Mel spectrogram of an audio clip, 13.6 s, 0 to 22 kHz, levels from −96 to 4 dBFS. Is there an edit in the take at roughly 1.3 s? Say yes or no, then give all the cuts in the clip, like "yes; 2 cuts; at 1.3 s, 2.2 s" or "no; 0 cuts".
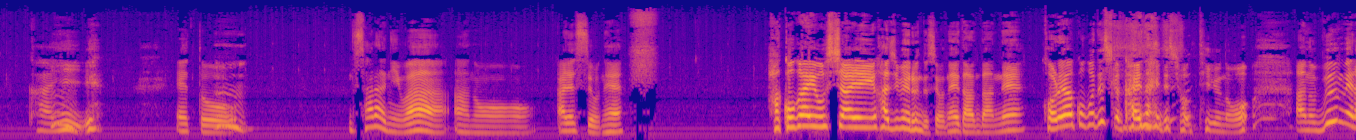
no; 1 cut; at 10.4 s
